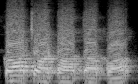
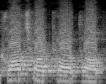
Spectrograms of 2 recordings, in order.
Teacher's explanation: যেমন ক চ ট ত প উচ্চারণ করেন, বাতাস কিন্তু লাগবে না, কিন্তু খ ছ ঠ থ ফ উচ্চারণ করেন, এখানে প্রচুর বাতাস পাচ্ছেন আপনি। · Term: অল্প প্রাণ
